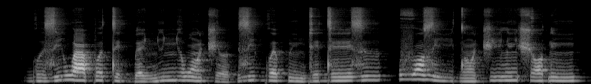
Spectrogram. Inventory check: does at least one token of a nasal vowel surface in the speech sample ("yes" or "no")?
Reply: yes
